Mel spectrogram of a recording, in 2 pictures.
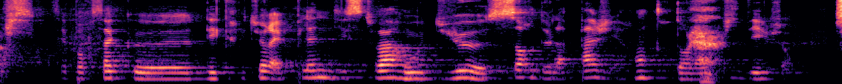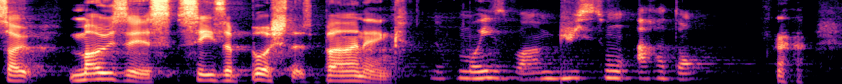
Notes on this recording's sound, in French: Enregistré à l'église CVV, le 03/04/2022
